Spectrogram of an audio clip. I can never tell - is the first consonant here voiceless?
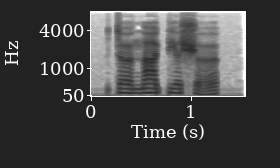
yes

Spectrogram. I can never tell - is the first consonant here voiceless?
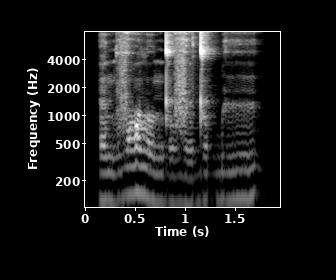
no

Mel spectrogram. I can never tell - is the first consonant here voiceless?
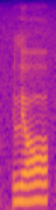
no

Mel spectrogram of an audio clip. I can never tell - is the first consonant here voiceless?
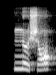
no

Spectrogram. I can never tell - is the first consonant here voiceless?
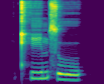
yes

